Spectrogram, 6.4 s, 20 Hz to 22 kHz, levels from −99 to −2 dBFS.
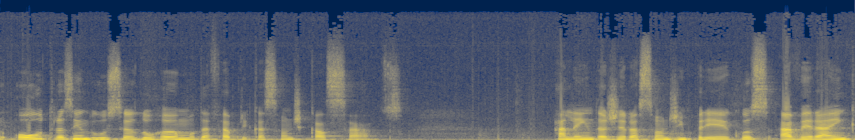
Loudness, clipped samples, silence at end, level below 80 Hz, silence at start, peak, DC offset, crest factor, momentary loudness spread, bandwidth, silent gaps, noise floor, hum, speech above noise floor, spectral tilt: -14 LUFS; under 0.1%; 0 s; -40 dBFS; 0 s; 0 dBFS; 0.3%; 14 dB; 10 LU; 16 kHz; none; -37 dBFS; none; 24 dB; -5.5 dB/octave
